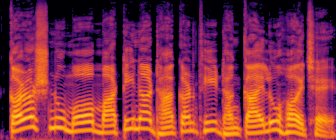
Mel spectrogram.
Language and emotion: Gujarati, neutral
